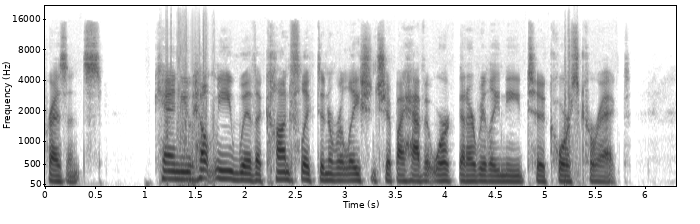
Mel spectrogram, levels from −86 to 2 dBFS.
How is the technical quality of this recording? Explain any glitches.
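The speech is marred by two bursts of loose connector crackle, from 1.15 to 1.72 s and from 5.20 to 5.41 s. A worn contact intermittently breaks the signal path, chopping the audio into irregular scratchy crackles.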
